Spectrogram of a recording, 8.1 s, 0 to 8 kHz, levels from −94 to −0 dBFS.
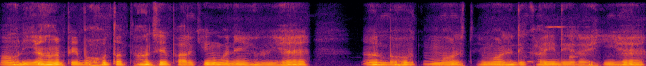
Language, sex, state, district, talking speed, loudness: Hindi, male, Bihar, Kishanganj, 140 wpm, -18 LUFS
